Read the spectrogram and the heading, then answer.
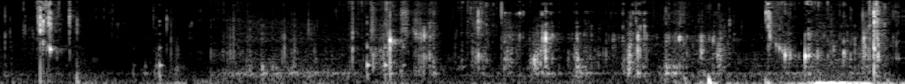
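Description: Crunchy biting and chewing from a woman eating cake for an ASMR video: many moist, crackling bites and chews follow one another in an uneven rhythm, close and fairly quiet with no talk.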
